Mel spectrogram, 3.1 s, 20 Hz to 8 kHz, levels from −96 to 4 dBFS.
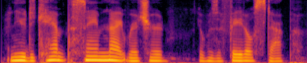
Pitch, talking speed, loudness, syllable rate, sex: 150 Hz, 235 wpm, -17 LUFS, 6.6 syllables/s, female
